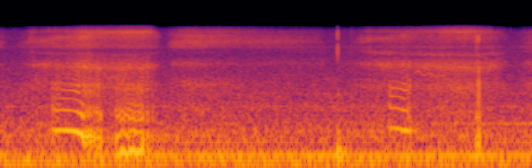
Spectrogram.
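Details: A big golden retriever, soundly asleep, snores in deep, rattling breaths with a soft wheezing whistle on the inhale.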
